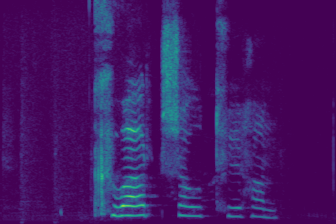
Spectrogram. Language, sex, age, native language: Icelandic, male, 8, Icelandic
